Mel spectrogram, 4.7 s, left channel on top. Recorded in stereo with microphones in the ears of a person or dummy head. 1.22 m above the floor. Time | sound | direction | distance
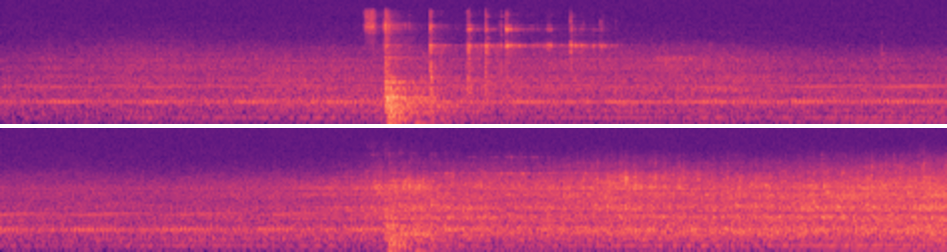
1.8 | a clink | 35° left (ahead or behind) | 1.4 m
